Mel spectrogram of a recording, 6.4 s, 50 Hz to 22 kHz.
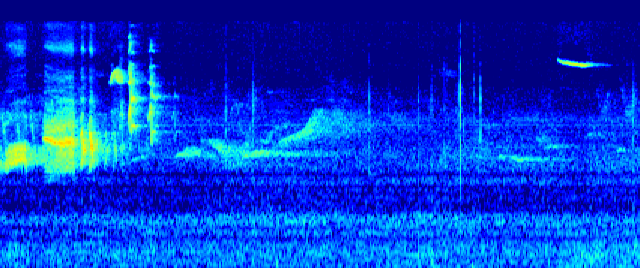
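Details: In Jūrmala, Latvia, on 11 June 2022, a common blackbird delivers a brief loud warbled phrase with a high twitter, then falls quiet except for soft distant notes and background hiss.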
